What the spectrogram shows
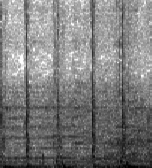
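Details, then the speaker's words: Honda Accord that previously would not start, cabin: the shift lock solenoid/actuator now clicks sharply about every third of a second and the brake-linked PRND shifter moves. Before, the actuator was dead and the transmission could not be shifted. "So malaki na nga yung improvement niya kasi ano na to gumagana na yung actuator. Dati wala yan patayan. Hindi mo makakambyo yung transmission niya."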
